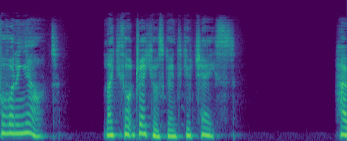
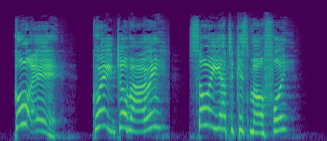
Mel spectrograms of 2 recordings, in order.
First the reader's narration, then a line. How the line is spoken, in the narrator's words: Ron shouted very loudly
